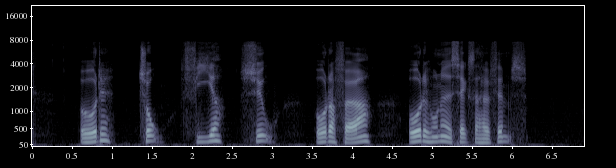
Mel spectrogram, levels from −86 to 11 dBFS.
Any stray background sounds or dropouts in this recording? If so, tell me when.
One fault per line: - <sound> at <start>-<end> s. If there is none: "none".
none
